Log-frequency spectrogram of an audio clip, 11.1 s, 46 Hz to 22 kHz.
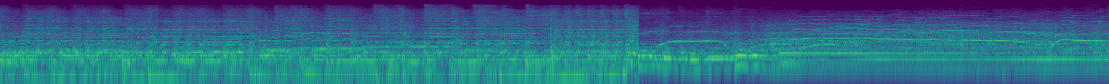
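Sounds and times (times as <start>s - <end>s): live band music: 0.0s - 11.0s
crowd whooping and shouting: 3.5s - 4.9s, 6.4s - 11.0s.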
